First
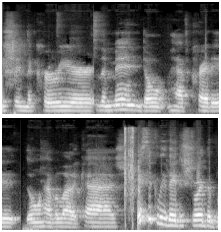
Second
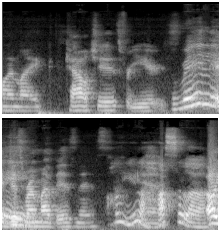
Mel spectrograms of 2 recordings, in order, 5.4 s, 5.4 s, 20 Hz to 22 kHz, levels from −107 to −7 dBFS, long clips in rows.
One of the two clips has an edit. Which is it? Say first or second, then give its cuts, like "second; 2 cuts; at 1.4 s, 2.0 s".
first; 3 cuts; at 1.2 s, 2.9 s, 4.4 s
